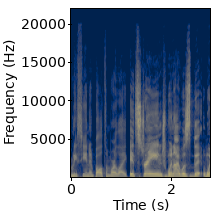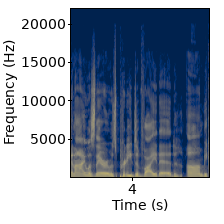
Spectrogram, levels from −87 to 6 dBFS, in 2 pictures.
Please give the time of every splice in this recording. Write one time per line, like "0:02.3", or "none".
none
